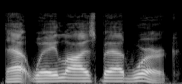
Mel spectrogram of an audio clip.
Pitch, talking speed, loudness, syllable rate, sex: 145 Hz, 165 wpm, -15 LUFS, 2.9 syllables/s, female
